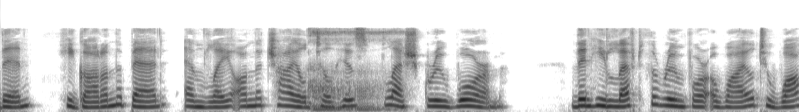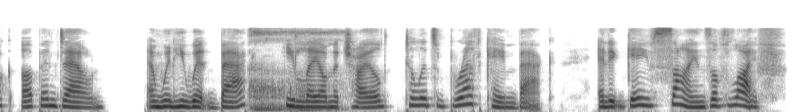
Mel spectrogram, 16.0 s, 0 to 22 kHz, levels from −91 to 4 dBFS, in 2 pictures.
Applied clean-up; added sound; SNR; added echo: none; Animal; 12 dB; none.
